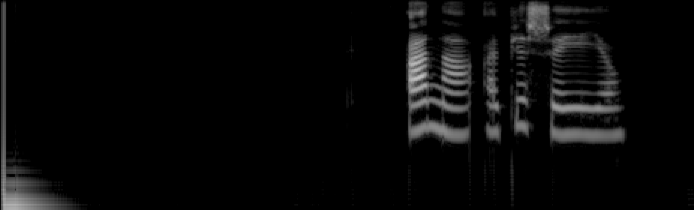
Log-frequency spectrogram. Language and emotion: Russian, neutral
